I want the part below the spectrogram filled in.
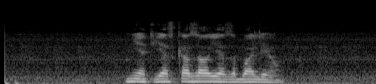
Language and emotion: Russian, neutral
